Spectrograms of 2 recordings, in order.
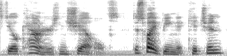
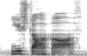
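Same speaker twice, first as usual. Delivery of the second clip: ordinary delivery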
